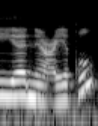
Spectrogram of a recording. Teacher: اظہار کرنا ہے، ظاہر کر کے پڑھنا ہے، بغیر غننے کے پڑھنا ہے، کیونکہ نون ساکن کے بعد ہمارے پاس عین موجود ہے.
